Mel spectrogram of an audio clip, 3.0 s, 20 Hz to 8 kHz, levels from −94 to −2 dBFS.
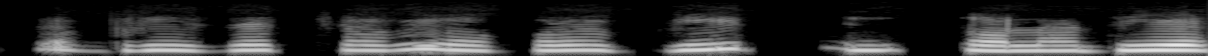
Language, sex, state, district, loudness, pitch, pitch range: Bengali, female, West Bengal, Dakshin Dinajpur, -26 LUFS, 240 Hz, 235-250 Hz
